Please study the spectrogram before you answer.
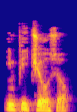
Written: impiccioso

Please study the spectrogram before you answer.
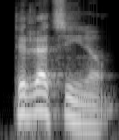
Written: terrazzino

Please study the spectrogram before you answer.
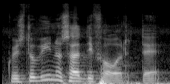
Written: forte

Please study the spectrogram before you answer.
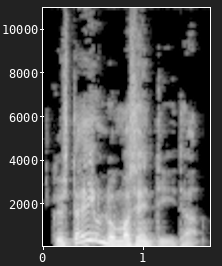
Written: rivendila

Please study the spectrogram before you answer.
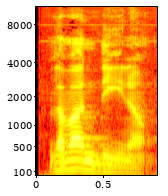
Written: lavandino

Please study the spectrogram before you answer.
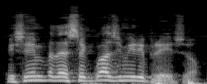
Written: esse guasimi

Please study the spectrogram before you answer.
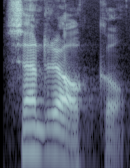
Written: san rocco

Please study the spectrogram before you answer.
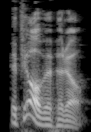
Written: pero

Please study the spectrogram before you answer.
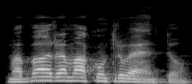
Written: rama

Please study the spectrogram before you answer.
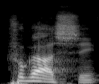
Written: fogassi

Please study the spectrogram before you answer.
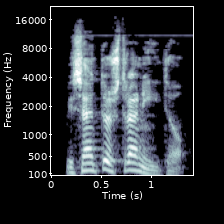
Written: stranito

